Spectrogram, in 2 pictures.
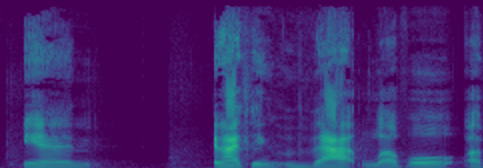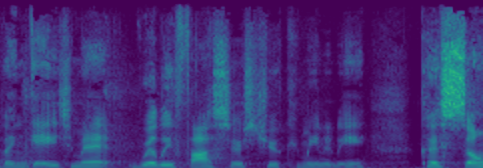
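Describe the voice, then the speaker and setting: With an American accent and an unremarkable speaking voice, a woman speaks at a fairly low pitch with ordinary pitch variation on a very clean recording with a silent background. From US South, Chattanooga, Tennessee. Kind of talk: interview.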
